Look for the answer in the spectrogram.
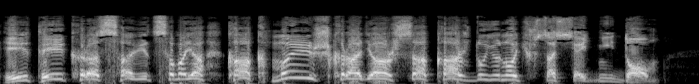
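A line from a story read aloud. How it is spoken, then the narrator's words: Passionate singing. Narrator (Russian): уже третий певец страстно подхватил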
